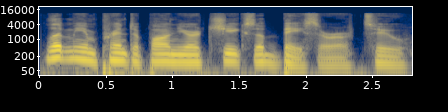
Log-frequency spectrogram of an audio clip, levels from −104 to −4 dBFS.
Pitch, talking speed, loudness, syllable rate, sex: 115 Hz, 215 wpm, -21 LUFS, 5.0 syllables/s, male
